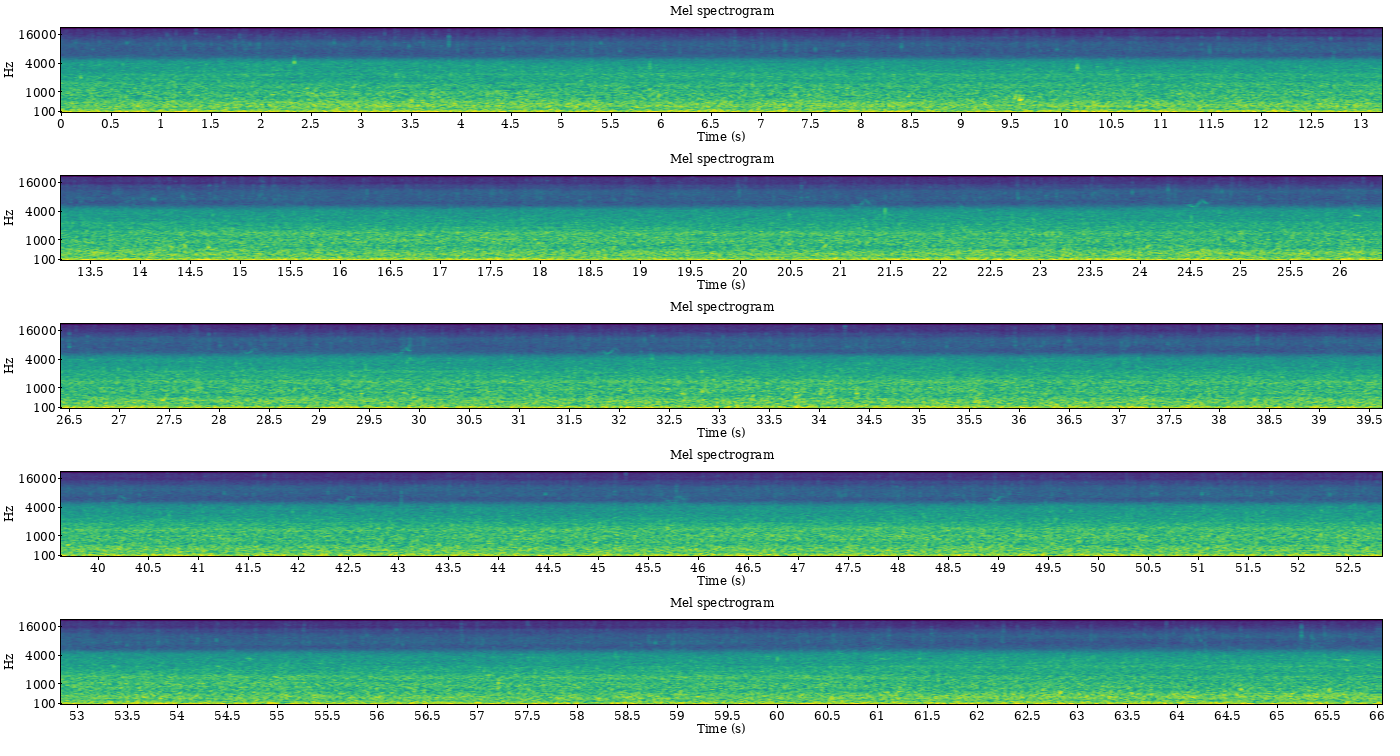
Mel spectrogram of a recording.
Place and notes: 太麻里溪, Taimali Township - Stream
On the river bank, Stream sound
